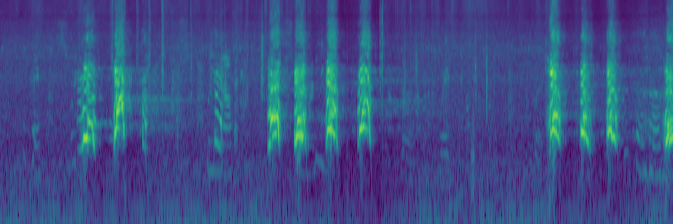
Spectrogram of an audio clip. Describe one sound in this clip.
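A dog barks sharply in short bursts outdoors.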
